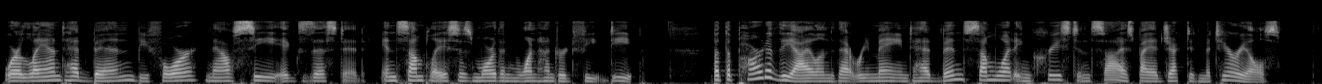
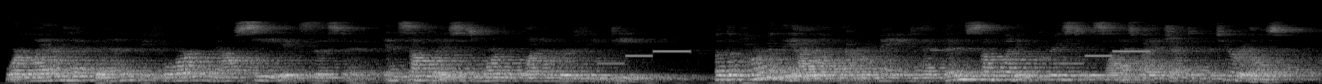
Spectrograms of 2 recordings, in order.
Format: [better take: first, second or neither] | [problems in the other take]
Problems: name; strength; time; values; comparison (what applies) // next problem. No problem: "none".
first | background sound (Telephone); 14 dB below the speech // room echo; dies away in 2.2 s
